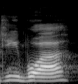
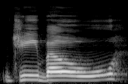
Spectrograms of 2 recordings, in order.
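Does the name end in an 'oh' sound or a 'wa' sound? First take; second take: wa; oh. First: The name ends in a 'wa' sound. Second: The name ends in a plain 'oh' sound. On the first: The speaker calls it wrong. "not Jibois" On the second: The speaker calls it right. "Jibo, not Jibois"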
